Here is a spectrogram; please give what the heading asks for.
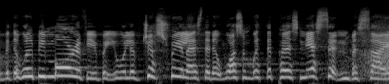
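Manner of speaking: ordinary talk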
